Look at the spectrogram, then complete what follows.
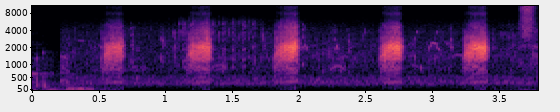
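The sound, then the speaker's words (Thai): A duck quacks five times in a steady, evenly spaced rhythm near people fishing, each quack a short nasal burst standing out clearly over a faint, quiet background with no talking. “สงสัยปลามันจะหนีเสียงของเป็ดแล้วว่ายมากินเหยื่อของเราเข้านะสิ”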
